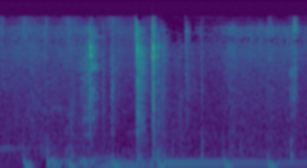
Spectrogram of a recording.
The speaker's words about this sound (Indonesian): Oke, tunggu sebentar, mau tutup dulu pintu, panas.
